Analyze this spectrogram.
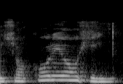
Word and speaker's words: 食料品: Berikut bacanya 食料品、 shokuryohin ya.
